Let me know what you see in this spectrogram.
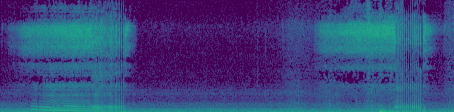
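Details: French bulldog snoring: two loud, drawn-out, rattling and whistling snores separated by a quiet pause.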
